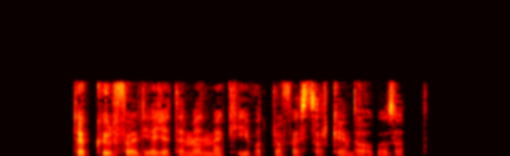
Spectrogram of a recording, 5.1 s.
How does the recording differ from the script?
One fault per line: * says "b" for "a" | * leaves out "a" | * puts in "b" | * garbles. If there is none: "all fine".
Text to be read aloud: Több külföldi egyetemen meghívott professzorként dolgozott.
all fine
